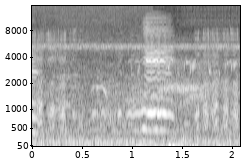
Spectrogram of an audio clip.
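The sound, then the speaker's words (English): A single short, wavering bleat from a neighborhood goat rises out of a quiet outdoor background with a faint steady hum, lasting about a quarter second. “He collects fruit to hand out to all the neighborhood goats.”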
